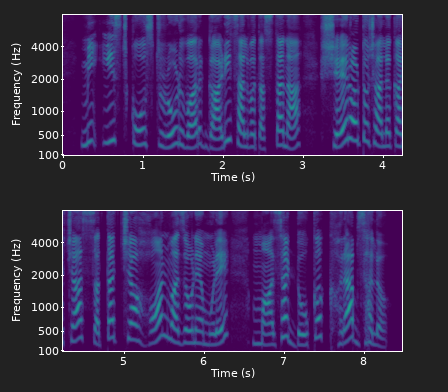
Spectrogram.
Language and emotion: Marathi, angry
